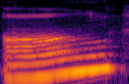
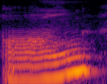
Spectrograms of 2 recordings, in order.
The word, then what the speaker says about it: on: the opposite problem where people are trying to say on and it'll sound more like Ong or they're lifting too much in the back because the ah vowel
